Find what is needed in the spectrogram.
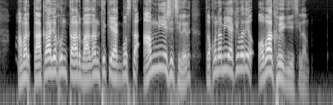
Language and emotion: Bengali, surprised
